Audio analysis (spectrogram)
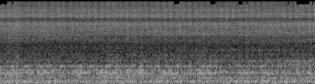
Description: Home warranty contractor came out and took $60 to look at our ac. Said it was the motor and that he would place an order for a new one that evening.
